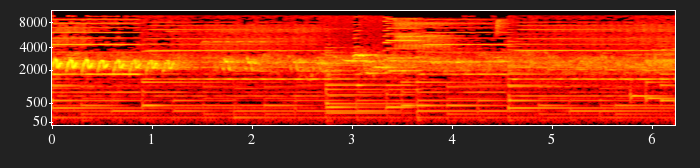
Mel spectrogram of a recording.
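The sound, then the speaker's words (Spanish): Small birds chirping at dawn, quick high twitters and tweets layered over steady instrumental music that carries on throughout. “¡Ya amaneció! ¡Escuchen los pajaritos cómo cantan!”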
